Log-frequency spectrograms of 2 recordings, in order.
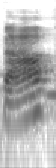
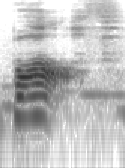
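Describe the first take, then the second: First: The word is said with an American accent. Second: The word is said with a posh British accent. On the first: "like Americans say bath" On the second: "they pronounce it Bath"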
